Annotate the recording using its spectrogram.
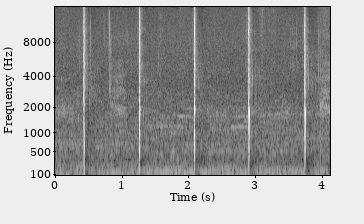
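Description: Sharp clicks at an even, slow beat, a little faster than one a second, five in all, over a low steady hum.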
